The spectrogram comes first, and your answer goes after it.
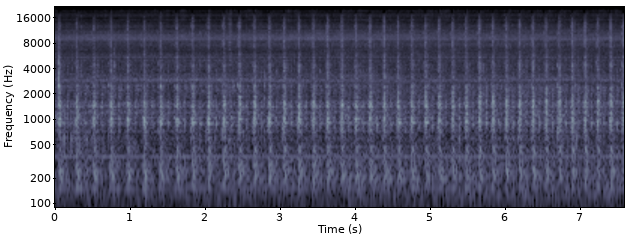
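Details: Small alcohol-fired horizontal mill stationary steam engine model with generator, fully warmed up: crisp, even exhaust chuffs nearly three per second over light mechanical clatter; running smoothly and healthy.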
